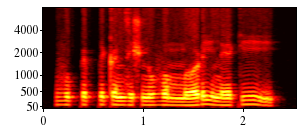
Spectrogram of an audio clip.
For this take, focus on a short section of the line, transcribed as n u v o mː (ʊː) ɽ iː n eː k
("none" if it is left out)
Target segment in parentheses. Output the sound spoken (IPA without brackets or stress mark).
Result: ʊː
